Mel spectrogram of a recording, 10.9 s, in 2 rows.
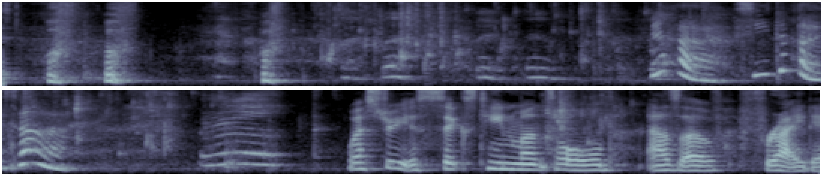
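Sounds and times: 
water sloshing and splashing in a bathtub: 1.4 - 10.9
small child babbling: 2.2 - 3.8, 6.8 - 7.4
speech: 7.8 - 10.9.

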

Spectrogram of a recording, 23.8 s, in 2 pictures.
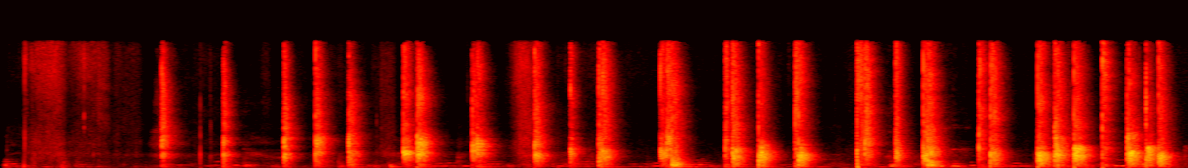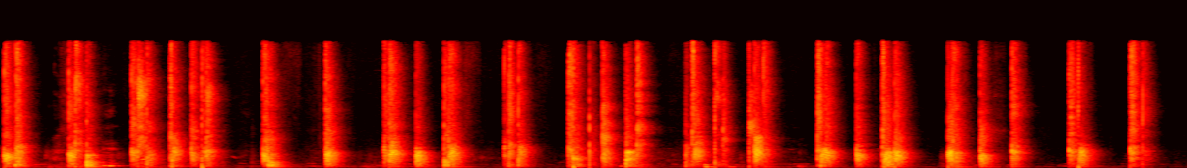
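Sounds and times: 
clapping: 1.6 - 23.5.

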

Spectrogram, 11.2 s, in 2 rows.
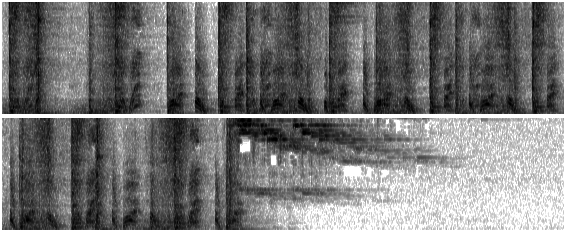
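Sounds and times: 
vinyl record beat: 0.0 - 8.1.

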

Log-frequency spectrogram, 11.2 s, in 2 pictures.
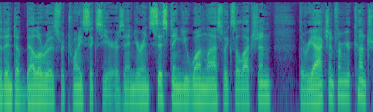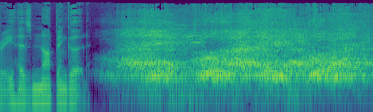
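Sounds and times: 
speech: 0.0 - 7.0
factory workers heckling and shouting: 7.1 - 11.1.

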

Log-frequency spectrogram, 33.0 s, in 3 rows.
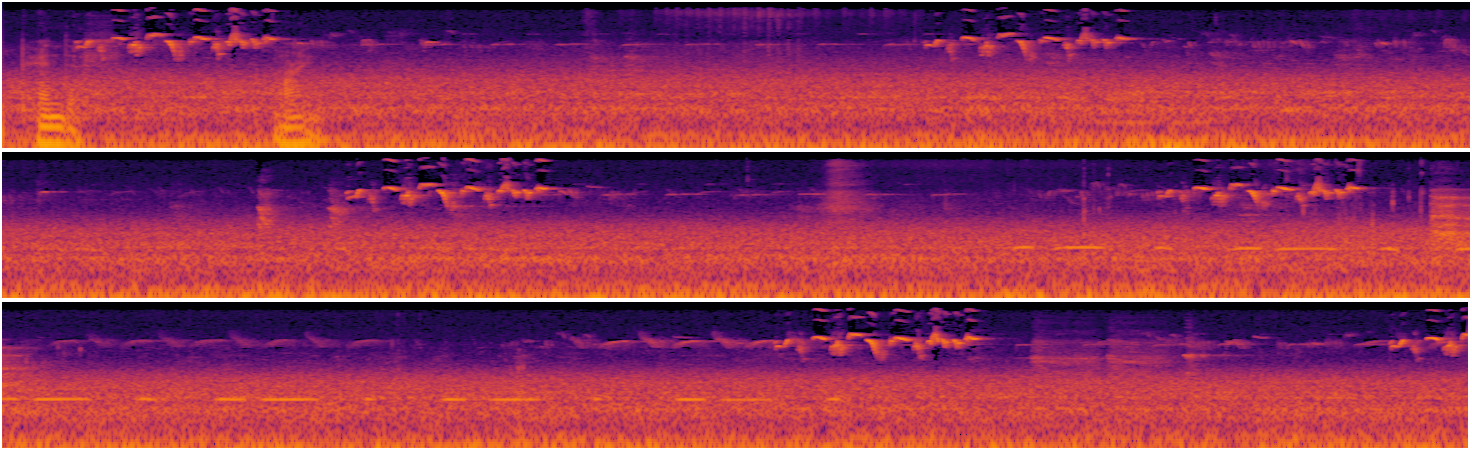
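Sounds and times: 
speech: 0.2 - 0.8
blackbird chirping: 0.2 - 12.0, 12.9 - 33.0.

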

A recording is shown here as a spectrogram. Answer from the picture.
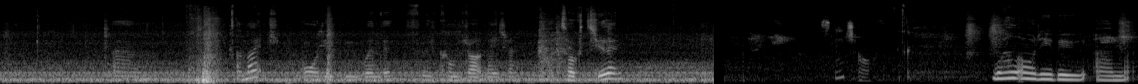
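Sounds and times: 
airplane cabin ambience: 0.0 - 7.2
speech: 2.4 - 6.4, 10.0 - 11.3.

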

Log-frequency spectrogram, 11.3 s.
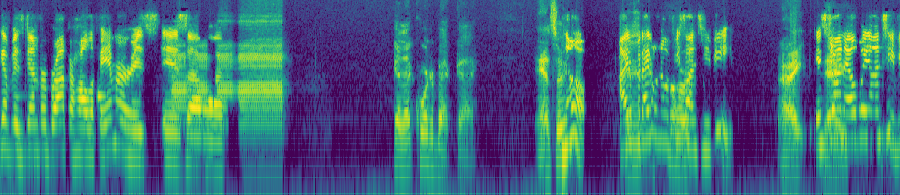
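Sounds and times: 
speech: 0.0 - 3.6, 4.9 - 6.0, 6.7 - 11.2
quiz timer buzzer during a sports trivia game: 2.1 - 3.7.

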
